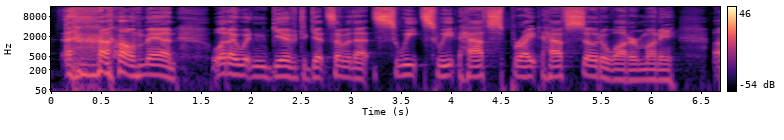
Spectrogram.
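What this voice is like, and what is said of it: Husky voice from a cold. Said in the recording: “I have a bit of a cold, so I'm coming to you today with my husky voice.”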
